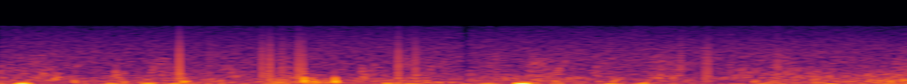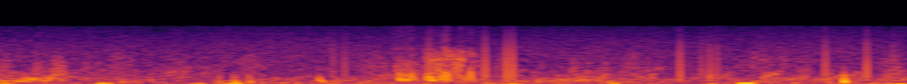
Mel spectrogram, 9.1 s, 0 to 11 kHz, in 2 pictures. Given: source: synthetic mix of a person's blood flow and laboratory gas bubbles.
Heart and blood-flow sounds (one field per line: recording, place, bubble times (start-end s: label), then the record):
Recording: Doppler ultrasound of blood flow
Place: subclavian vein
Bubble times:
6.49-6.93 s: bubbles
From the record:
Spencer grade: 1 (occasional bubble signal discernible with the cardiac motion signal, with majority of cardiac periods free of bubbles)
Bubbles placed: anywhere in the cardiac cycle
